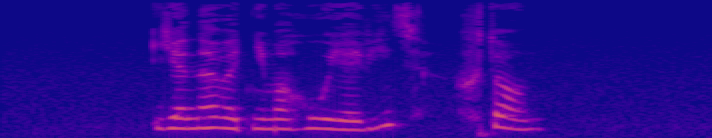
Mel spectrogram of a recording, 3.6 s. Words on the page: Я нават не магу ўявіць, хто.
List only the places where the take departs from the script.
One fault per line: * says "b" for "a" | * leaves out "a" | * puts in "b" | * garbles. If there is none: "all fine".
all fine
